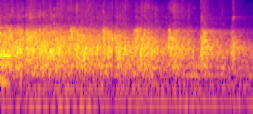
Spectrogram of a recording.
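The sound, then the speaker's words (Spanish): Applause fills a legislative council session of the Carabobo State Legislative Council in Venezuela, a loud, dense wash of clapping that holds steady and then thins slightly toward the end. “Bienvenido, un aplauso para nuestro legislador José Manuel”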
